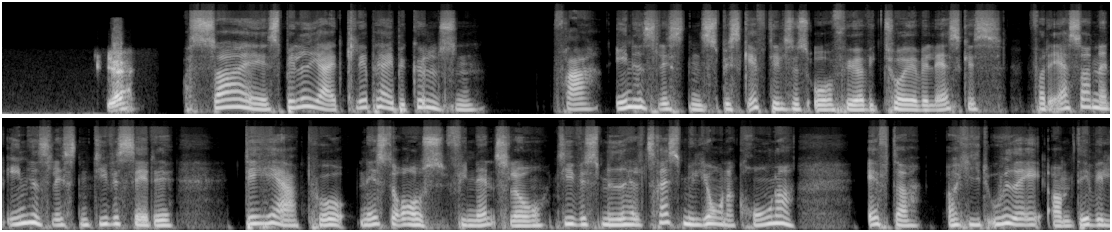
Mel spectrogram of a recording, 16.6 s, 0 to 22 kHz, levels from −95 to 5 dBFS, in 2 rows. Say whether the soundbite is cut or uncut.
cut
